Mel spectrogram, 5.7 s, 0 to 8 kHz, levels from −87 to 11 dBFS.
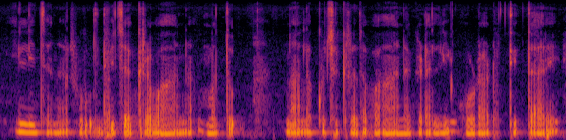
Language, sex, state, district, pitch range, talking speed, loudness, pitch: Kannada, male, Karnataka, Bangalore, 160-180 Hz, 95 wpm, -20 LUFS, 170 Hz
